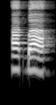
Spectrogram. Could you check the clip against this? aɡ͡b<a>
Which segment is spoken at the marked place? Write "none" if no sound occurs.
a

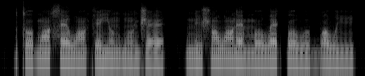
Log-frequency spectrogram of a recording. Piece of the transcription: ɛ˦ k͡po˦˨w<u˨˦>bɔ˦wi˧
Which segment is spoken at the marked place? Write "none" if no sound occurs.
u˨˦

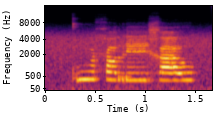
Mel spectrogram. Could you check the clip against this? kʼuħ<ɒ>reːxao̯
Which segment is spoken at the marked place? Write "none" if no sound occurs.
ɒ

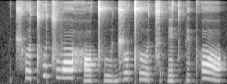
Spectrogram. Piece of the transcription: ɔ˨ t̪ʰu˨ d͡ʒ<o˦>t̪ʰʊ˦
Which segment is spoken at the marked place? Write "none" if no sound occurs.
o˦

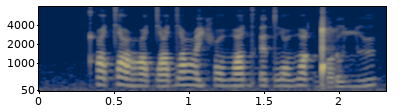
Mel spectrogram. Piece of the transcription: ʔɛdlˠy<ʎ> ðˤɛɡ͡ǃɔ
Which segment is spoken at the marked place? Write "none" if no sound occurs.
none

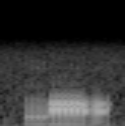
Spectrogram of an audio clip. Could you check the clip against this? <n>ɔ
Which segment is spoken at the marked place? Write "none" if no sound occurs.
ŋ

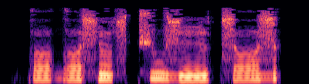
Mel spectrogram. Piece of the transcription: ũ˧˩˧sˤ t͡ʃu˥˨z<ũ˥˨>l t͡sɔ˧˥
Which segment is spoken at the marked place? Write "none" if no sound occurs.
ũ˩˥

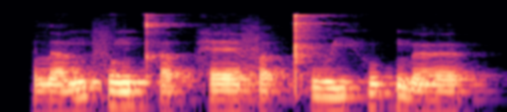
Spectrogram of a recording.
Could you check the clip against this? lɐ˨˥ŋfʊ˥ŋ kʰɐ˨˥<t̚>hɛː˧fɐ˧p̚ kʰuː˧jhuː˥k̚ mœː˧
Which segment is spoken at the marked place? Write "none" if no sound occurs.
p̚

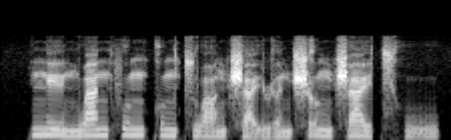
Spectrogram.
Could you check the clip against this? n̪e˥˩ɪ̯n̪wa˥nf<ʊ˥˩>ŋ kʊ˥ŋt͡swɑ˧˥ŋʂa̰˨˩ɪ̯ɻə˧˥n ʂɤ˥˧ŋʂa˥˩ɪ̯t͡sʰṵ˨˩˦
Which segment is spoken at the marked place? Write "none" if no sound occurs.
ʊ˥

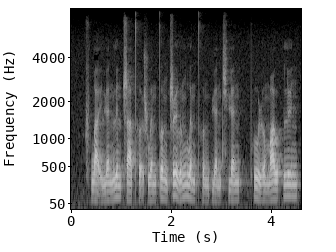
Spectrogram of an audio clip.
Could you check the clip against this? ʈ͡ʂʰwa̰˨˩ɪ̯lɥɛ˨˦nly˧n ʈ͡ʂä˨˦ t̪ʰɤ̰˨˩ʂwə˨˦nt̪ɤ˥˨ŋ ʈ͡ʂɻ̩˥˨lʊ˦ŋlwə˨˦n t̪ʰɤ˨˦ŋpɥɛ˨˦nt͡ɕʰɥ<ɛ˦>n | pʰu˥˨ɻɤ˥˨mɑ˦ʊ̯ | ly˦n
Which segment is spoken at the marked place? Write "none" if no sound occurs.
ɛ˦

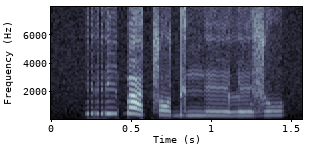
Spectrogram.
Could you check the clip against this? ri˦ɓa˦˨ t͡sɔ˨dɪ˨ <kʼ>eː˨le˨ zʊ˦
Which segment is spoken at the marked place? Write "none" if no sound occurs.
ŋ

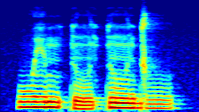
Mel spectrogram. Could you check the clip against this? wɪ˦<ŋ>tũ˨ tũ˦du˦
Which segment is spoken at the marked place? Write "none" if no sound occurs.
m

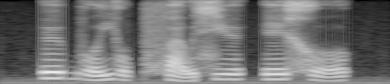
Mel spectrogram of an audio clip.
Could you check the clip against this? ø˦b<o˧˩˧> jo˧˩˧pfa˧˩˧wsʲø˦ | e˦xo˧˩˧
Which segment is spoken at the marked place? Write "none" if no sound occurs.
o˧˩˧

